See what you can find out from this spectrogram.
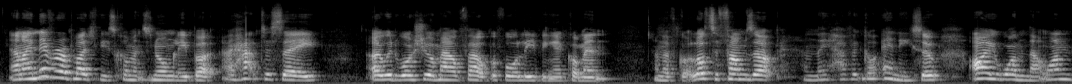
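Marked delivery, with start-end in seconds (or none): none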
